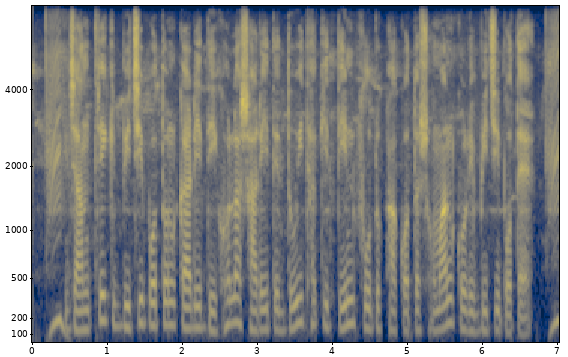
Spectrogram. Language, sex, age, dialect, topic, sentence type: Bengali, male, 18-24, Rajbangshi, agriculture, statement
